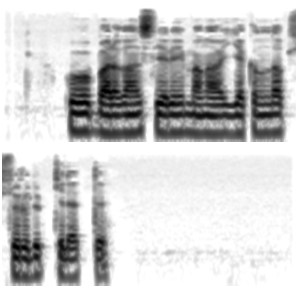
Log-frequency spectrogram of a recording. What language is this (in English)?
Uyghur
